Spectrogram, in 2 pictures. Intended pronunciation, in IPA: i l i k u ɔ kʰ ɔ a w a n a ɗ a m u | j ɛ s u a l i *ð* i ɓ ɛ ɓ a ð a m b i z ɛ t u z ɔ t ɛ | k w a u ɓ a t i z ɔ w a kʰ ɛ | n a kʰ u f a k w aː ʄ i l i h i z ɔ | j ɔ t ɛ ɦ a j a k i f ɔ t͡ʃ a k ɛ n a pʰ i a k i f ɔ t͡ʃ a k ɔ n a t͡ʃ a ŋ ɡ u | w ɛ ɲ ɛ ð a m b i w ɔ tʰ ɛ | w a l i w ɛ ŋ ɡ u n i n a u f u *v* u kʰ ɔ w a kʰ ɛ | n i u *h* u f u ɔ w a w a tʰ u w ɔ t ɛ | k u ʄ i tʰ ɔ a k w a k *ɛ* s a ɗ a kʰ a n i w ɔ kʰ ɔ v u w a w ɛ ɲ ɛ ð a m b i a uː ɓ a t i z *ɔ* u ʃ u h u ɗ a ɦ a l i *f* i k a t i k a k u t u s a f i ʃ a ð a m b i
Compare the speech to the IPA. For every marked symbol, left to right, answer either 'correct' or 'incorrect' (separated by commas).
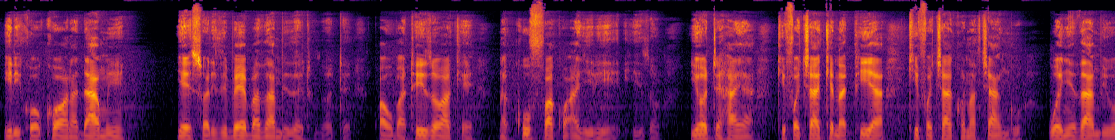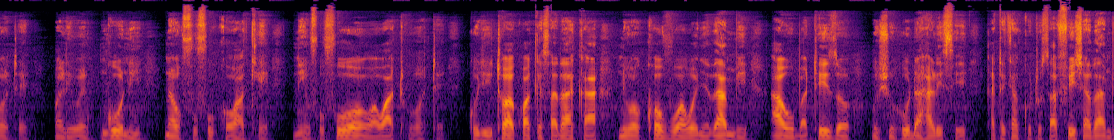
incorrect, incorrect, incorrect, correct, correct, incorrect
